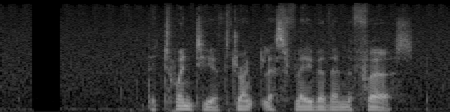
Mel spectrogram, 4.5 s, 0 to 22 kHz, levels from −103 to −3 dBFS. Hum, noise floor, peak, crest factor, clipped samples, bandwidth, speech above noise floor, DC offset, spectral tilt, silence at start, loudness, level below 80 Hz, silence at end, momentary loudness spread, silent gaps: none; -71 dBFS; -26 dBFS; 20 dB; under 0.1%; 19.5 kHz; 28 dB; under 0.1%; -4 dB/octave; 0 s; -44 LUFS; -70 dBFS; 0 s; 23 LU; none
